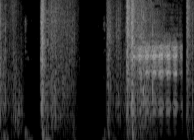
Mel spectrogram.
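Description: Minecraft sheep bleating in the video game, a few short bleats separated by brief silences, clear and close.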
